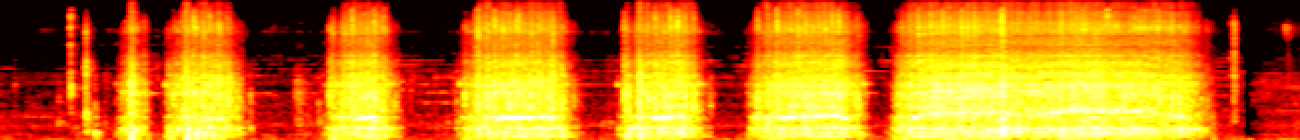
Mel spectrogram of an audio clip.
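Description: Sewing machine stitching a blouse, running in repeated bursts of a few seconds each with short pauses between, close and steady, the last run longest.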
